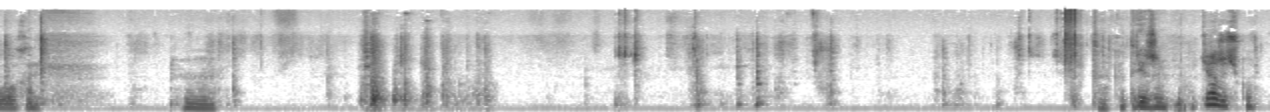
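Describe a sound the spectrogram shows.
Small plastic parts click and rustle as wires are handled close by.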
